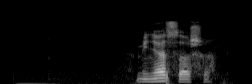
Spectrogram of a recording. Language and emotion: Russian, neutral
